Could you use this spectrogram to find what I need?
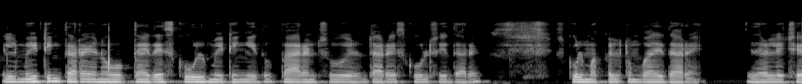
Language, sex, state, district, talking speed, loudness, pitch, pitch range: Kannada, male, Karnataka, Raichur, 135 wpm, -19 LUFS, 110 Hz, 105-115 Hz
